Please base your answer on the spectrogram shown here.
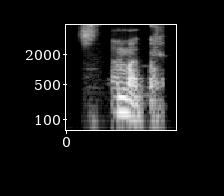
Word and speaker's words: stomach: Stomach. Stomach. It's like a k sound.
